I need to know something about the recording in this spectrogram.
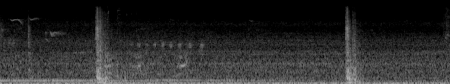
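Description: A car door clicks open and shut.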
